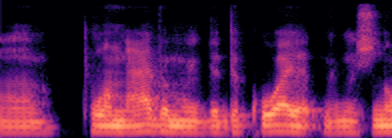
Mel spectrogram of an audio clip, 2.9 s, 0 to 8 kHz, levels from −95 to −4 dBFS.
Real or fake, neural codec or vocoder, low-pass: fake; autoencoder, 48 kHz, 32 numbers a frame, DAC-VAE, trained on Japanese speech; 7.2 kHz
